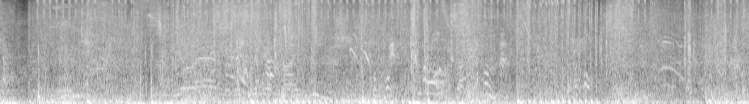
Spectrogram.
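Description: Game sound effects whoosh and zap with sweeping tones.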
